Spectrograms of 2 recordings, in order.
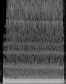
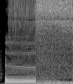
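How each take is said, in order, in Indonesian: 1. Desisan bergetar bersuara tanpa nafas yang keluar. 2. Desisan berhembus dengan udara yang bocor keluar. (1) "Za itu mengalir desis tanpa nafas" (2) "kalau keluar nafasnya jadinya gini"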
